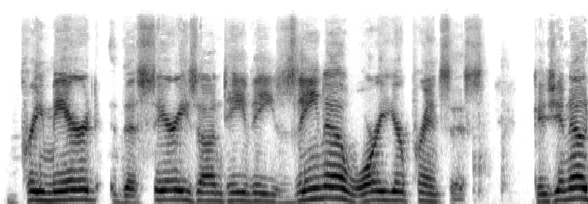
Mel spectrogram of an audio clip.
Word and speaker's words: Xena: i've ever seen that xena it's spelled x go e-n-a but you know the x in xena is silent like the p in swimming i get that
